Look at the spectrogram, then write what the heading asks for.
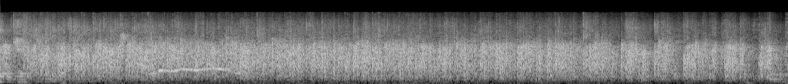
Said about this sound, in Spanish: Però sí, heu tingut un equip detrás que també, si voleu, us demano un fort aplaudiment.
